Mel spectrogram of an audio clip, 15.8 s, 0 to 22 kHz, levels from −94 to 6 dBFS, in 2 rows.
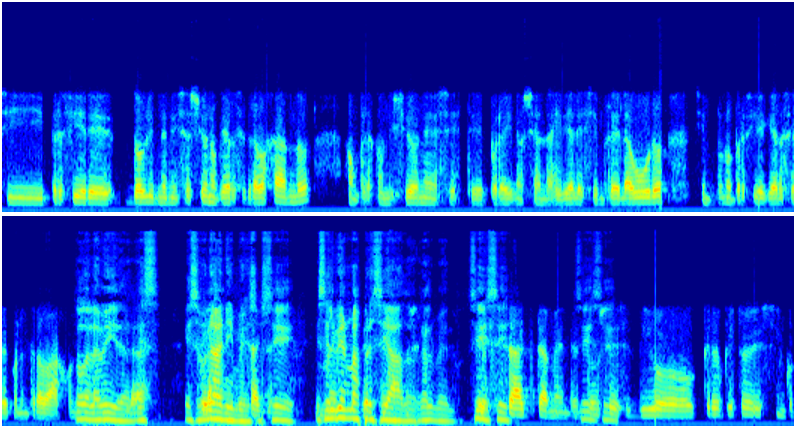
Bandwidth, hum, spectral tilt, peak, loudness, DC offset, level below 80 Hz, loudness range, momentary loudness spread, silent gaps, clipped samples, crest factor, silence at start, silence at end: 16.5 kHz; none; -5.5 dB/octave; -12 dBFS; -35 LUFS; under 0.1%; -64 dBFS; 5 LU; 12 LU; none; under 0.1%; 22 dB; 0 s; 0 s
